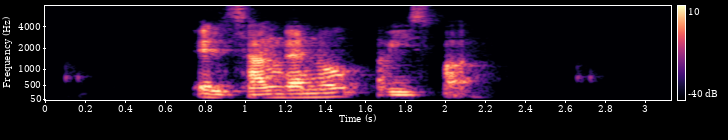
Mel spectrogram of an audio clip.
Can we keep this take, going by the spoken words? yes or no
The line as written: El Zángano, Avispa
yes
